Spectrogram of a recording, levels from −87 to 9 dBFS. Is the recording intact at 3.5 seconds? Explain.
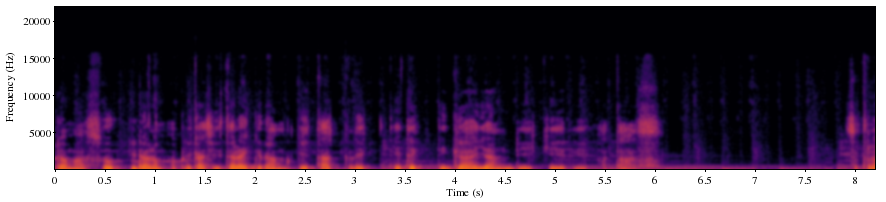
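Yes, the audio at 3.5 seconds is intact, with no dropout, click, distortion or other fault at that moment.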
